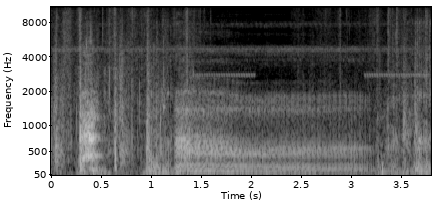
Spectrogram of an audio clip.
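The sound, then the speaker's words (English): A hound, Barney, attacks a hooded man with a couple of sharp, harsh snarls, then breaks into a long, deep, rumbling growl that holds steady for a couple of seconds before fading into scuffling. “This brief diversion allowed Jeffrey to wriggle loose and escape the macabre scene as howls and growls filled the air behind him.”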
